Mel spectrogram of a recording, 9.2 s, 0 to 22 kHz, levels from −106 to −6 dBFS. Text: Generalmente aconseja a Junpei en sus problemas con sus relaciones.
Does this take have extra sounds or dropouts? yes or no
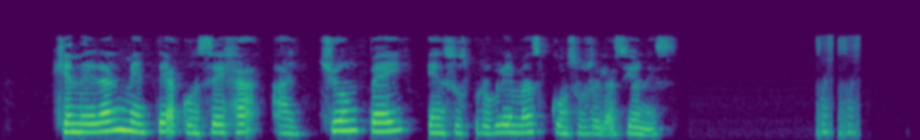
yes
